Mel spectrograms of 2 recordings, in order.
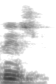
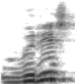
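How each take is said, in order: First: It starts directly with the r sound. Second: A w sound is heard before the r. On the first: The speaker calls it right. "क्योंकि रिस्ट में डब्ल्यू silent है" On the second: The speaker calls it wrong. "विरिस्ट नहीं पढ़ेंगे"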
